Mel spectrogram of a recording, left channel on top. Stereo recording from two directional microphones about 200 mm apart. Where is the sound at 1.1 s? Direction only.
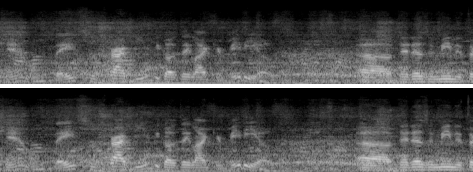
55° right (ahead or behind).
